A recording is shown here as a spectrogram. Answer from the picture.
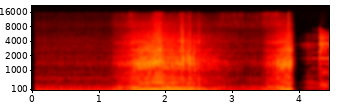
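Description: A car engine revving: it swells about a second in, its pitch climbs and falls once, swells again near the end, and cuts off suddenly.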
